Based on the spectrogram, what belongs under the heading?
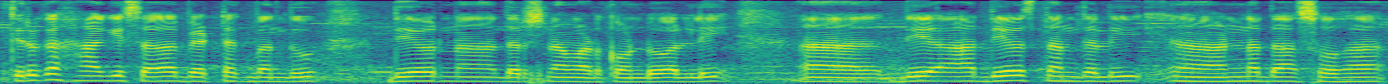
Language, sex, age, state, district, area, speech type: Kannada, male, 18-30, Karnataka, Chamarajanagar, urban, spontaneous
